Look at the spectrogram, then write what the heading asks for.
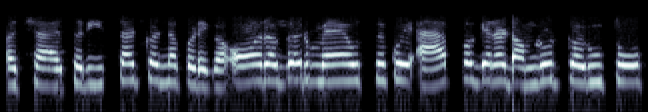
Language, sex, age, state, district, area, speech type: Hindi, female, 18-30, Rajasthan, Jodhpur, urban, conversation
